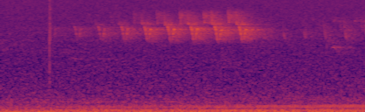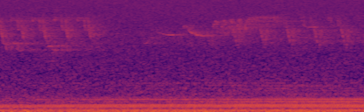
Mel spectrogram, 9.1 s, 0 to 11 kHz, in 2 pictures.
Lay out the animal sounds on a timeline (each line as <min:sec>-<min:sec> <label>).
0:00.7-0:05.9 Ovenbird (Seiurus aurocapilla)
0:06.3-0:08.5 Black-throated Blue Warbler (Setophaga caerulescens)
0:06.8-0:09.1 Ovenbird (Seiurus aurocapilla)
